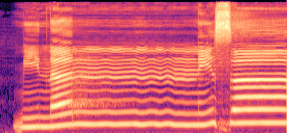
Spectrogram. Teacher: Mad tabi'inya alif yang didahului baris fathah, hamzahnya yang i, satu kata yaitu kata an-nisa'i. Maka sinnya dipanjangkan, boleh 4, boleh juga 5 harokat. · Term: mad wajib muttasil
